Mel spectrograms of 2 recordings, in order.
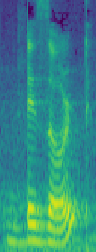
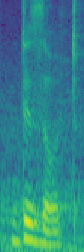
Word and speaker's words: dessert: it's Dengue and lastly it's not desert it's dessert I hope you will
